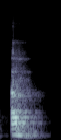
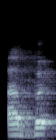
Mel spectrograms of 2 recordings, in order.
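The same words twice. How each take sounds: First: The final b stops abruptly with no release. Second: The final b ends with an audible bouncing release. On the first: "tanpa kita kalau kolahkan terlebih dahulu ya, kita coba matikan. ... Suara kita langsung hilang ya" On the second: "apabila nanti kalau kolah, ... suaranya keluar tapi rasa kuatnya itu masih ada"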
